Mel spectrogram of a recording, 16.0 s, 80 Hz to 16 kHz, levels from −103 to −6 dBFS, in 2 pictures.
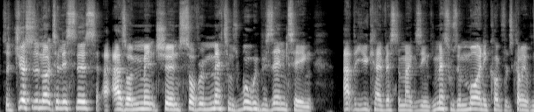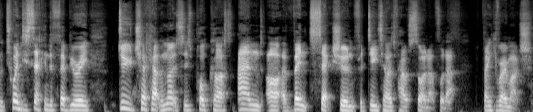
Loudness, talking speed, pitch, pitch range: -21 LUFS, 210 wpm, 165 Hz, 150-190 Hz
